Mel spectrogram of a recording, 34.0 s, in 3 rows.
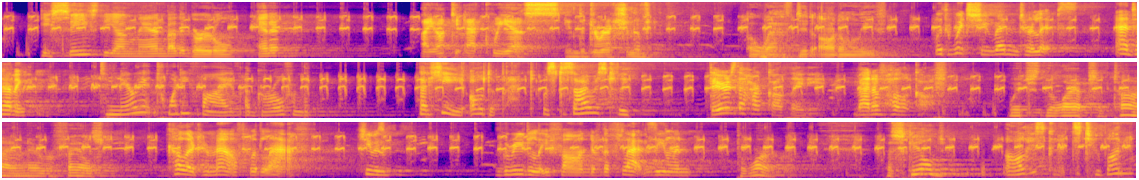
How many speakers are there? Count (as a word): eight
